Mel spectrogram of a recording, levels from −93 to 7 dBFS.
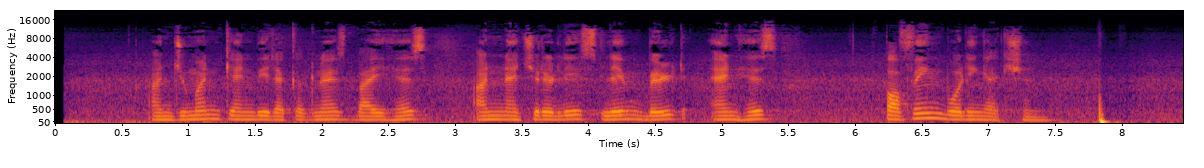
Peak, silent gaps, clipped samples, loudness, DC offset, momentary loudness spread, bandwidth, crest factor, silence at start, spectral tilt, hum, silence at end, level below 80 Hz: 0 dBFS; none; under 0.1%; -20 LUFS; under 0.1%; 19 LU; 14.5 kHz; 20 dB; 0.05 s; -4.5 dB/octave; none; 0 s; -28 dBFS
